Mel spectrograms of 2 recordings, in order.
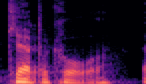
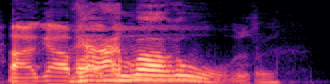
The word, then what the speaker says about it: capicola: Yeah, that's what the Americans say, capicola. And then, you know, Italians. – Gabagool.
